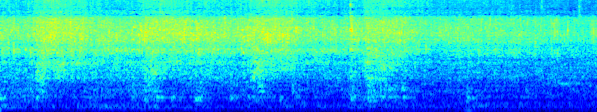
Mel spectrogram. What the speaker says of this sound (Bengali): আমি আলু ফ্রাই করে নিচ্ছি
